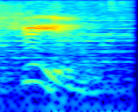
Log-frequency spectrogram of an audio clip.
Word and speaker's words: skiing: popular of winter sports is sheing and skiing is the correct pronunciation they tell us yeah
